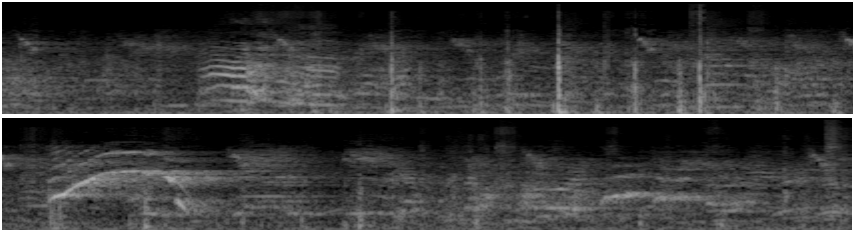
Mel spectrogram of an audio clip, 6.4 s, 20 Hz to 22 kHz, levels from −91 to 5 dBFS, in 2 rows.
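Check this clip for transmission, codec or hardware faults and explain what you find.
One fault runs throughout: likely Opus compression in its CELT music mode, at a rate that fits about 24 kbps. Starved of bits, it holds each band's energy but fills the detail with folded or noise content, so the sound is plainly grainy and rough while still reaching about 20.2 kHz.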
